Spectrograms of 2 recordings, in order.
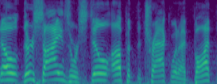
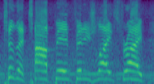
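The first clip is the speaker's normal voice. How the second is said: higher, louder play-by-play to the line; excited race call; 6 semitones higher, 5 dB louder than usual. Real, not acted. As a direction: build the call to the win. Live race call at finish.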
